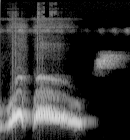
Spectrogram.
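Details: Spotted dove from Nghệ An, a decoy bird giving the 'thúc gù' coo used to provoke rival males into calling: a short mellow note, then a longer, steady, slightly falling hoot, the whole phrase lasting under a second in a quiet setting.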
